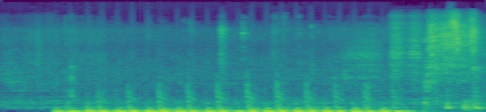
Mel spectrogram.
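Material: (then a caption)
Rock. A section of rock and plaster cave wall is knocked on during a cave house renovation, producing a rapid, fairly steady run of deep, dull, hollow thuds with almost no ring, followed by a brief brighter rustle at the end. The section visibly moves as it is struck and is judged loose and unstable, likely to come down, after other walls in the renovation had already collapsed.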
